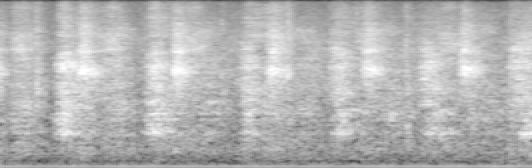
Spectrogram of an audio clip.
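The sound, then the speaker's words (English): Forceful exhales pushed through the nose in a yoga breathing exercise: a quick, evenly spaced run of sharp, hissing puffs over a steady low hum. “And when you're ready, you're gonna transfer that breath to the nose. Again, focus on that powerful exhale. Let the in-breath just happen.”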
